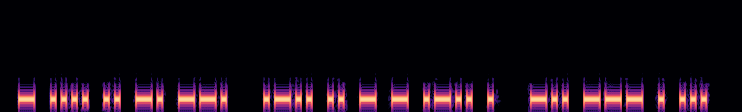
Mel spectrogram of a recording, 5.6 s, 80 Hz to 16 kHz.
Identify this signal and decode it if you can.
Morse code, heard as a keyed tone, about 30 wpm, 500 Hz. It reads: THING LITTLE DOES
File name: 632 Words 30WPM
